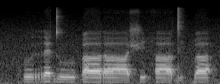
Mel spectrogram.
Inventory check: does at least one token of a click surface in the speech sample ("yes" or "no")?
no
